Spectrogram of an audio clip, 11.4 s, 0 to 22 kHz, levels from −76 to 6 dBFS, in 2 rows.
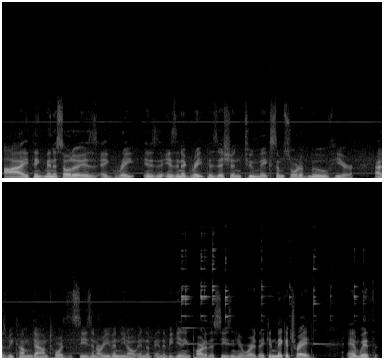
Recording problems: household noises; noticeable; throughout; 20 dB below the speech

